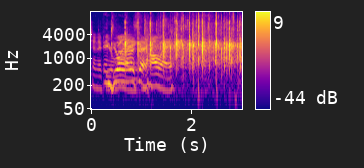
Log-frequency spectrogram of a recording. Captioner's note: audience applauding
